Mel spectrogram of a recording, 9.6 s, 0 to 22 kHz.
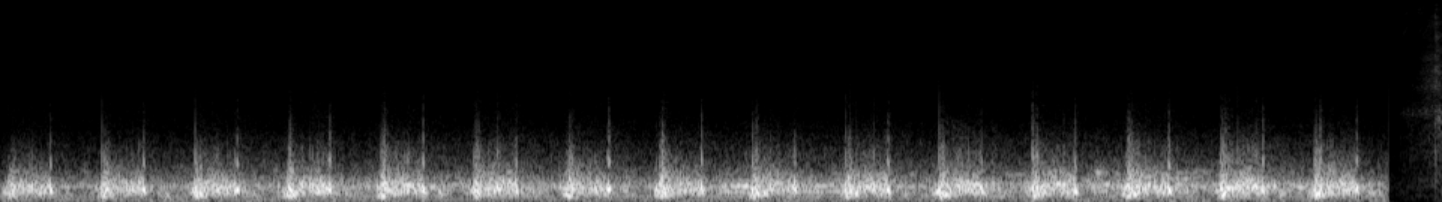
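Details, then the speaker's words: Regular heartbeat near 97 a minute with a continuous blowing murmur filling the gap between beats, a classic murmur presented for cardiac auscultation teaching: mitral regurgitation (insufficiency) murmur. "O primeiro sopro que eu vou apresentar para vocês é um sopro clássico, que é o chamado sopro relacionado à insuficiência mitral."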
